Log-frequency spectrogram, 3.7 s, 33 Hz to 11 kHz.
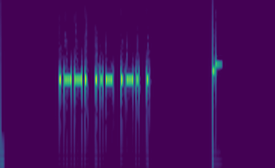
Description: Morse code, heard as a keyed tone, about 36 wpm, 700 Hz. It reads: PURE
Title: Sentences from Top 1500 Words - New Word Drill - 35wpm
